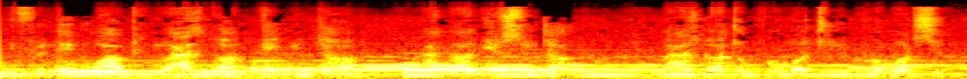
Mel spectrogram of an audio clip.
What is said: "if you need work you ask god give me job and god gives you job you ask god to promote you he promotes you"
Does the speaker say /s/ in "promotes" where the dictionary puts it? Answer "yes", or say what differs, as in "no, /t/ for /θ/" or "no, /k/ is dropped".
no, /s/ is dropped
